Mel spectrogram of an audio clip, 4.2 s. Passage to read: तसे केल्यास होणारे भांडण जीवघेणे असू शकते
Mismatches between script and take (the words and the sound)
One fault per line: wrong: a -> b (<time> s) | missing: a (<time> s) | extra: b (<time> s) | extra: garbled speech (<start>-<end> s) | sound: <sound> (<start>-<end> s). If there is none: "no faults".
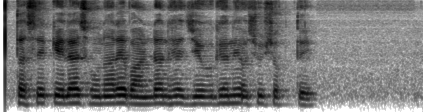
extra: हे (1.7 s)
